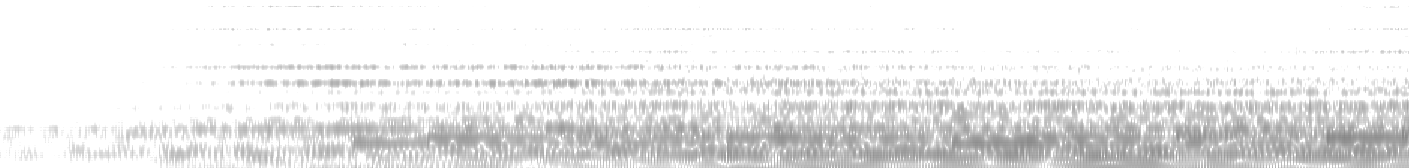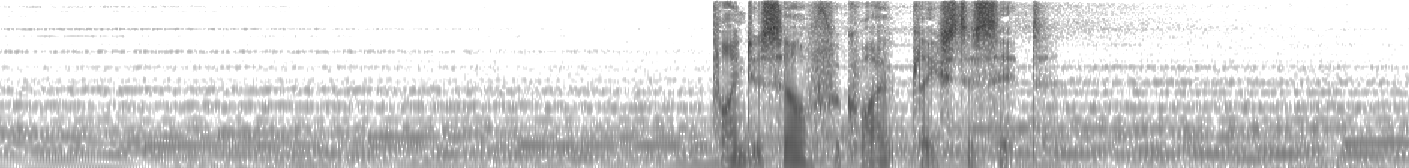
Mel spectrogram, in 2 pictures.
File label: Guided Meditation Example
